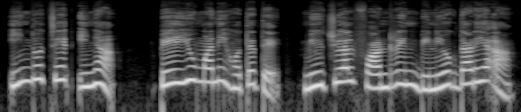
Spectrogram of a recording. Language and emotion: Santali, neutral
